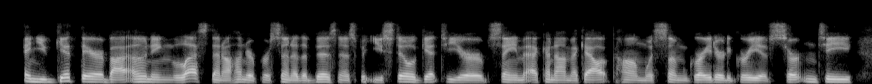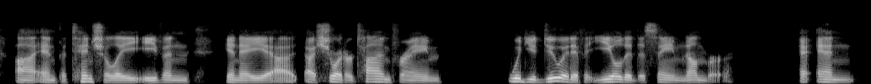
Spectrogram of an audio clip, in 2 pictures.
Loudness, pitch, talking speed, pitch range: -19 LUFS, 105 Hz, 170 wpm, 100-120 Hz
